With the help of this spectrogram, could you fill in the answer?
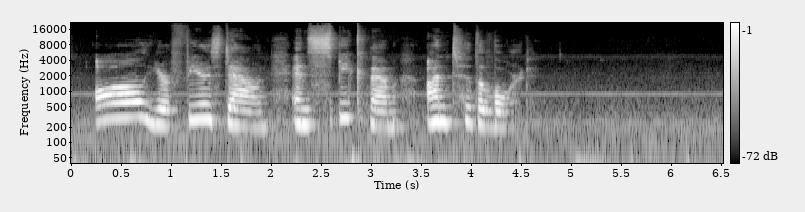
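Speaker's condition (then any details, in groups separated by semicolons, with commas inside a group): No condition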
